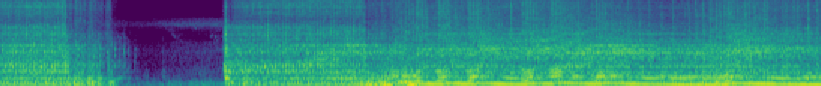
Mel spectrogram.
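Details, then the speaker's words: Sea-Doo jet ski after carburetor removal and cleaning and fuel line replacement, choked and started on the button. It cranks, fires and picks up to a strong, steady run with clean rev blips, running out of water. Normal start and running. "up we're running baby woooo W now we're talking sweet we got a running J ski"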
